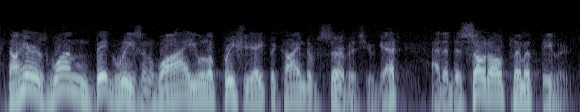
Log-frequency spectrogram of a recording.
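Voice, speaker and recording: Husky, very animated American radio pitchman. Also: no room sound. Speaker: commercial announcer. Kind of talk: scripted 1950s radio sponsor pitch. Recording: dry, dull vintage radio recording.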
